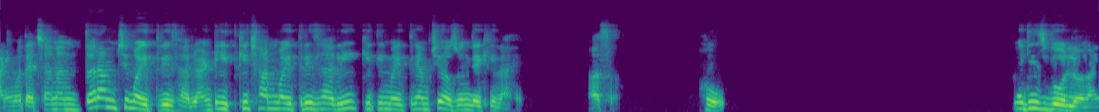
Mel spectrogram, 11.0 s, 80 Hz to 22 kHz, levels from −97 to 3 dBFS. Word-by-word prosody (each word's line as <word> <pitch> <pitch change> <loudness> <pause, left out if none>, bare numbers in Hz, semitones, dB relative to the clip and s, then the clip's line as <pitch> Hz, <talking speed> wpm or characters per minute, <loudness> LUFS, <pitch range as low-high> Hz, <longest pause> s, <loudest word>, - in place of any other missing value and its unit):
आणि 155 - -7
मग 165 - -5
त्याच्यानंतर 185 - -2
आमची 270 -3 0
मैत्री 180 -5 +3
झाली 155 -3 -3
आणि 170 +3 -4
ती 215 -1 +2
इतकी 230 +3 0
छान 220 -1 -2
मैत्री 205 +1 +2
झाली, 205 +3 0
की 205 - -3
ती 205 - -1
मैत्री 190 +1 -2
आमची 200 +3 0
अजून 180 -2 +1
देखील 160 -2 0
आहे. - - -14 0.8
असं. - - -10 0.9
हो. 455 -2 +2 2.9
कधीच 215 0 +4
बोललो 165 -6 +6
नाही. 140 0 -5
195 Hz, 130 wpm, -22 LUFS, 175-215 Hz, 2.9 s, बोललो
